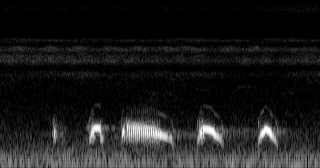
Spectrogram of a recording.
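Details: Cooing of a wild spotted dove reacting to a ground decoy during trapping: a soft introductory note, a short coo, a long falling drawn-out coo, then two rounded arched notes, repeated at a steady rhythm with low background hum.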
